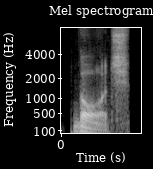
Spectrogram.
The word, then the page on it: bortsch: British English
